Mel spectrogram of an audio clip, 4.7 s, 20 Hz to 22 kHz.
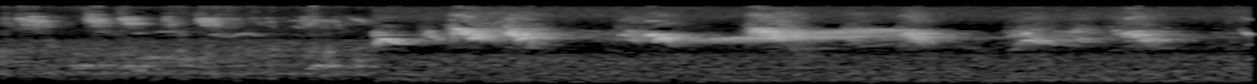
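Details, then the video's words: Juvenile common starlings held in a cage in Liepāja, Latvia, May 2024, with urban noise behind them. Rasping, grating calls are repeated roughly every half second, some stretched into longer harsh churrs. "MĀJAS STRAZDI / Sturnus vulgaris / būrī. Jaunie putni."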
